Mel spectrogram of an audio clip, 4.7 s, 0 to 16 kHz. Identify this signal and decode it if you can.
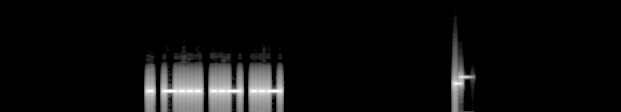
Morse code, heard as a keyed tone, about 40 wpm, 700 Hz. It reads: EBUU
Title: All Cut Numbers - 4-Digit 40wpm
